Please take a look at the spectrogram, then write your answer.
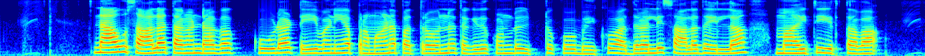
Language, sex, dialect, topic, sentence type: Kannada, female, Central, banking, statement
